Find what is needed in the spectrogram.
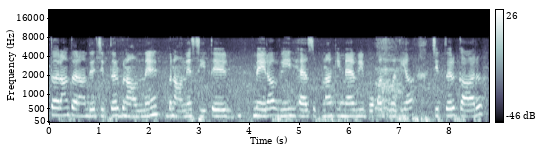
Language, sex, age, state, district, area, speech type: Punjabi, female, 18-30, Punjab, Fazilka, rural, spontaneous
